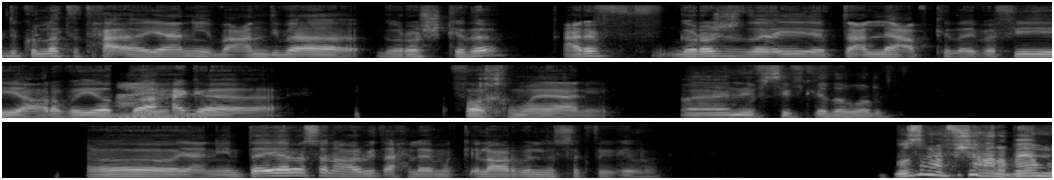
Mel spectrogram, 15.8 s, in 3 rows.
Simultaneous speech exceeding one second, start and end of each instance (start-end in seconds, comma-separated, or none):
none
